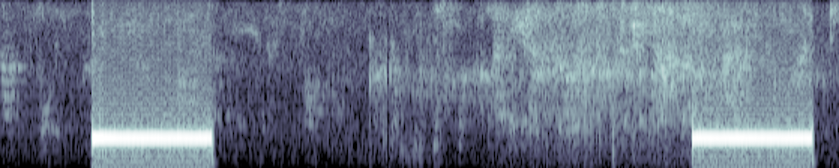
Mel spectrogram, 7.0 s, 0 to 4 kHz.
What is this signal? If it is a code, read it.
Ringback tone (Europe, 425 Hz), with speech.
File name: out- -2016- - - .21523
